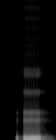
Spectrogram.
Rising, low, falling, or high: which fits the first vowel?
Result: high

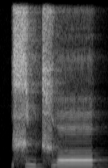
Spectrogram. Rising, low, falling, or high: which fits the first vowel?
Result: falling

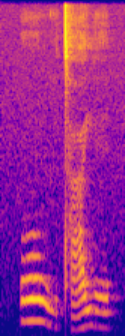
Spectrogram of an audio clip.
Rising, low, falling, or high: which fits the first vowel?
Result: high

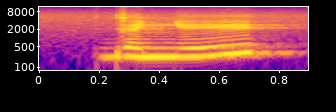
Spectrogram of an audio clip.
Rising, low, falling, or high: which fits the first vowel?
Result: low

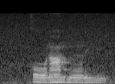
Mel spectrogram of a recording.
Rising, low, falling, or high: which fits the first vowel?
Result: low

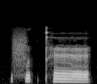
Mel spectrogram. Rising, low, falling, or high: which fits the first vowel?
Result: rising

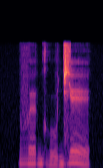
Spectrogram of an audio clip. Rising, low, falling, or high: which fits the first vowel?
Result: high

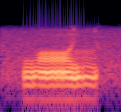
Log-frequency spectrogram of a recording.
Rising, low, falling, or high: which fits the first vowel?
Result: low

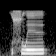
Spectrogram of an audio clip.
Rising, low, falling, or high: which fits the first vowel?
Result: high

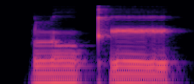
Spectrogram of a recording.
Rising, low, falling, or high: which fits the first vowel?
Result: low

